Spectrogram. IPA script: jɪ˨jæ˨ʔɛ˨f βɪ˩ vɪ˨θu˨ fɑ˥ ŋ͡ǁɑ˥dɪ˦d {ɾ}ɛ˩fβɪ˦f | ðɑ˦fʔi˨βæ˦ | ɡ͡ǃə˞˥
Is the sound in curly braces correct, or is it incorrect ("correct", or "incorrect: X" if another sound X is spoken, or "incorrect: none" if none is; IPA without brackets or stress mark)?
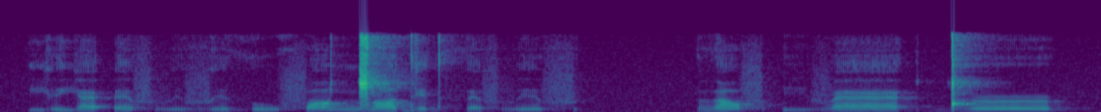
incorrect: θ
